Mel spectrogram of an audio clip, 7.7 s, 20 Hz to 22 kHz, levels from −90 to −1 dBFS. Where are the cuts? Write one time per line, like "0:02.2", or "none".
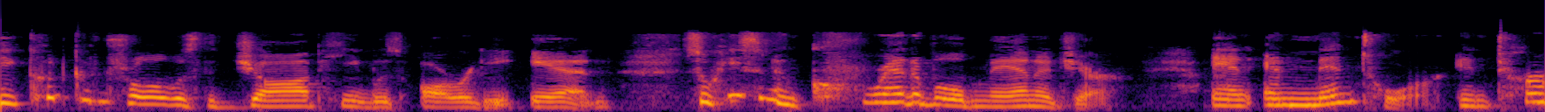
0:06.0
